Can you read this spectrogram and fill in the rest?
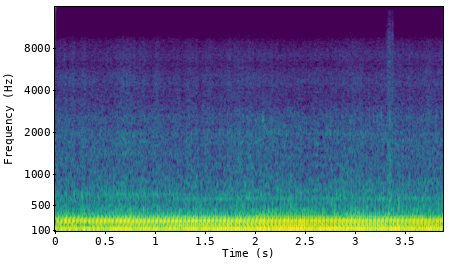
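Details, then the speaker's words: Honda Shadow 750 after maintenance (new air filter, oil change, spark plugs untouched), riding at steady road speed: an even, loping twin-cylinder beat with no knocks or rattles. The bike feels and sounds good. "But no, it feels good, sounds good, looks good, all that stuff."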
